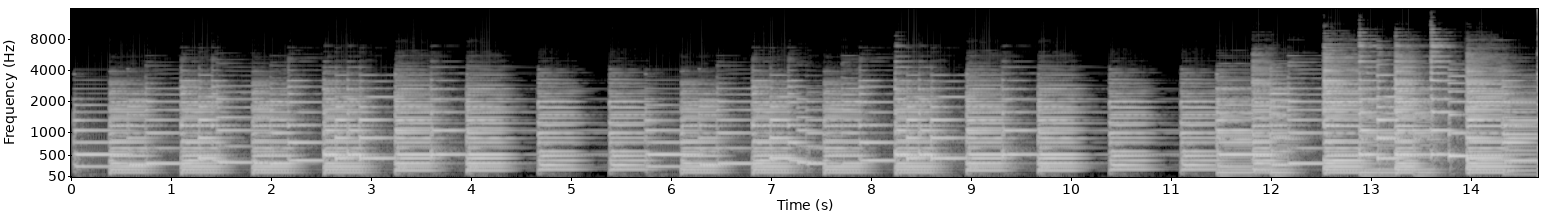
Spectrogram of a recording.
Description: advanced solo, piano

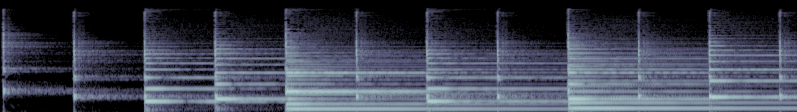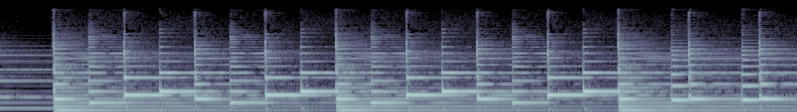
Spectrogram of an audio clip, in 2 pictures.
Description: beginner solo, piano

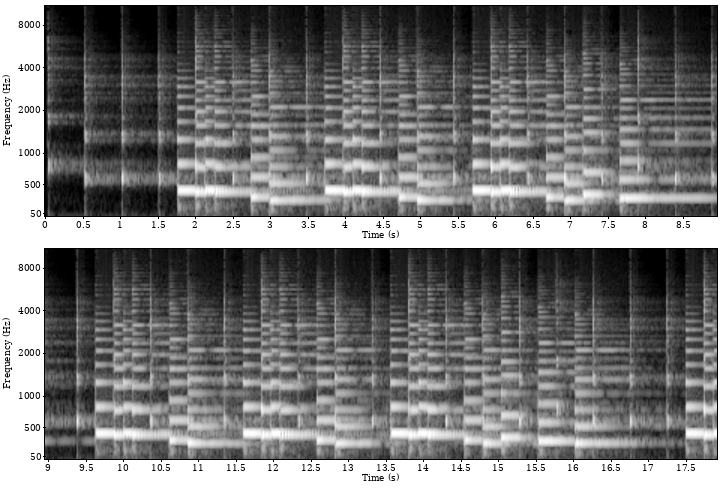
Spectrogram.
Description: melody, piano

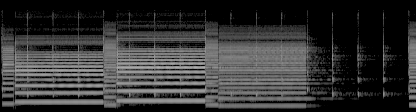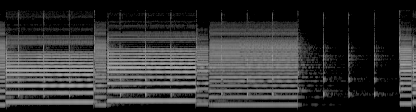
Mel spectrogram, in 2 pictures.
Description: alto saxophone

